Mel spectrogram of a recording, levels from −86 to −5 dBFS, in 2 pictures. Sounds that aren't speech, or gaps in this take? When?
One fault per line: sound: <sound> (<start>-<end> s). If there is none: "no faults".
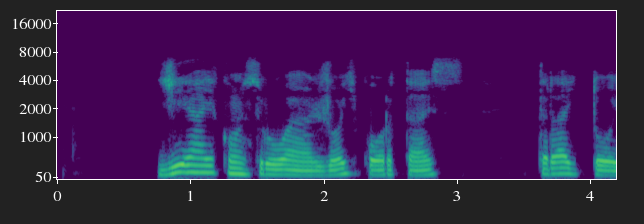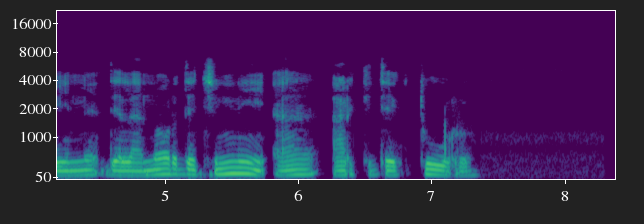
no faults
